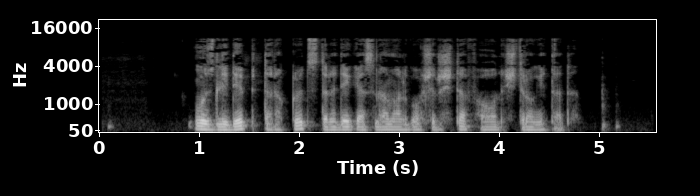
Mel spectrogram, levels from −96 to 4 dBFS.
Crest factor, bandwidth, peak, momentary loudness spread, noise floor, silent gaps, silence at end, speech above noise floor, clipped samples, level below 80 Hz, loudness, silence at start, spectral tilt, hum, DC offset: 22 dB; 11.5 kHz; -6 dBFS; 13 LU; -77 dBFS; none; 0.5 s; 51 dB; under 0.1%; -44 dBFS; -26 LUFS; 0.1 s; -5.5 dB/octave; none; under 0.1%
